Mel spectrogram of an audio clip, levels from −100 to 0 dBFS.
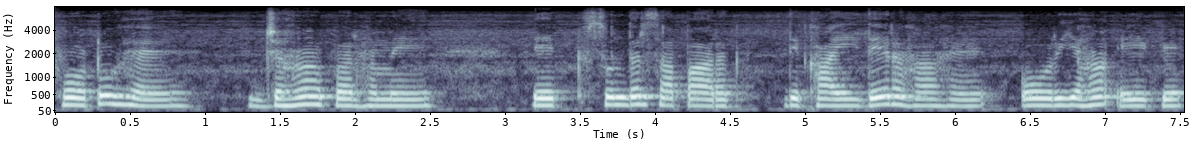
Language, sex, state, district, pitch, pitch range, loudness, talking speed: Hindi, female, Haryana, Rohtak, 195 Hz, 185-210 Hz, -14 LUFS, 125 wpm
